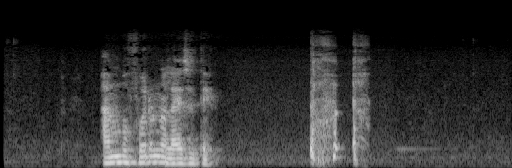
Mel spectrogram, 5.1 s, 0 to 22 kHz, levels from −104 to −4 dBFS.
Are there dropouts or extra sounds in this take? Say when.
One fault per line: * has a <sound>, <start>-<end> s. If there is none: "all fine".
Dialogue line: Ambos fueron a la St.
* has a cough, 3.1-3.7 s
